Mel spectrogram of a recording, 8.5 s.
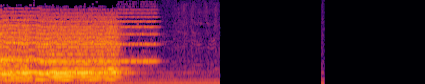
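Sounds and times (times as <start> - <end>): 
instrumental music: 0.0 - 3.4.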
